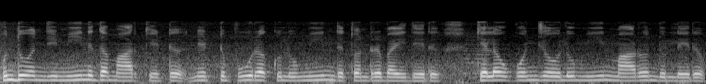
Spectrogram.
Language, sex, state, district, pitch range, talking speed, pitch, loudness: Tulu, female, Karnataka, Dakshina Kannada, 175-195 Hz, 110 wpm, 185 Hz, -17 LUFS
